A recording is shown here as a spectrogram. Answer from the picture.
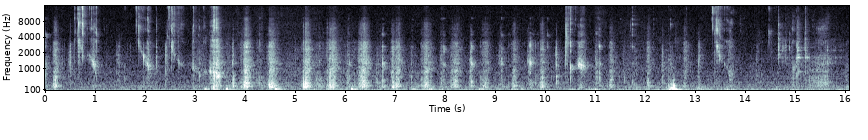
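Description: A person chewing food close to the microphone, with many short wet smacking mouth sounds. One louder low thump about twelve seconds in.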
